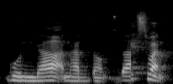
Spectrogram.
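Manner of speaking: normal talking voice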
